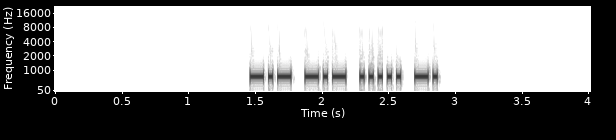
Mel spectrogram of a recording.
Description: Morse code, heard as a keyed tone, about 34 wpm, 700 Hz. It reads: KK5N
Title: USA Call Signs - 4 Characters - 35wpm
